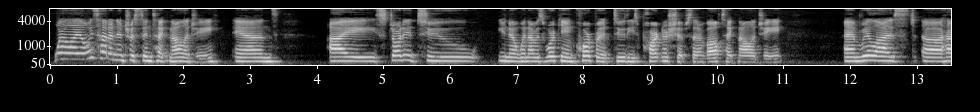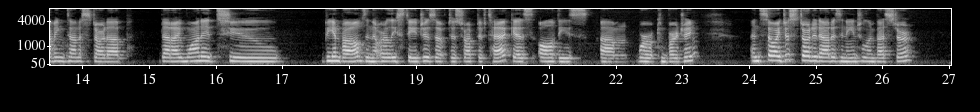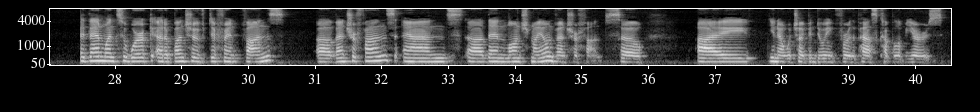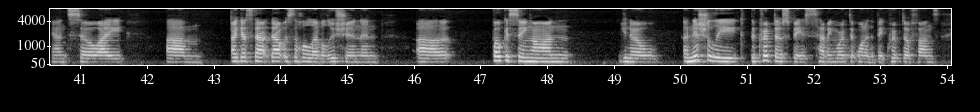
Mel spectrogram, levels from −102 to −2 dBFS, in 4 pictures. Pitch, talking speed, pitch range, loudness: 195 Hz, 145 wpm, 185-220 Hz, -23 LUFS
